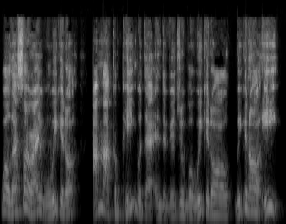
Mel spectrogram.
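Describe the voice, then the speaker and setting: A man's voice: fairly high pitch, lively intonation, fast talker, a bit bright, breathy edge. A man speaking as a singer-songwriter guest in a casual interview, emphatic and repeating phrases as he builds his points.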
